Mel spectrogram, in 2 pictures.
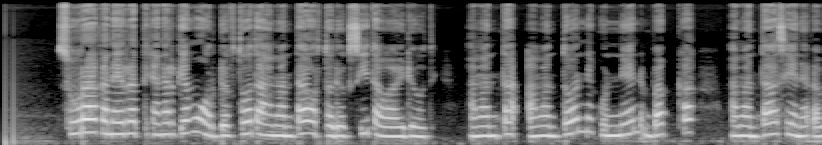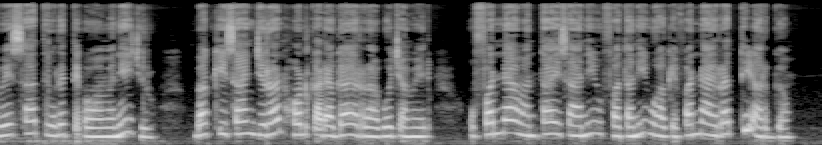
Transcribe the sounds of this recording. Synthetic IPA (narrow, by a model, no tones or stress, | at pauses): suːɾaːkɐnɐɪrːɐt̪ːɪkɐnɐɾɡɐmʊɔɾd̪ɔft̪o̞ːt̪ɐːmɐnt̪aːɔɾt̪ɔd̪ɔksiːt̪ɐwaːjd̪o̞ːt̪ɪ̥ | ɐmɐnt̪o̞ːnːɪkʊnːe̞ːnbɐkːɐː | mɐnt̪aːse̞ːnɐkʼɐbe̞ːsːaːt̪ːɪwɐlɪt̪ːɪkʼɐbɐmɐniːd͡ʒɪɾʊ̥ | bɐkːɪːsaːnd͡ʒɪɾɐnhɔlkʼɐᶑɐɡaːɪrːaːbɔt͡ʃʼːɐmeːᶑɐ̥ | ʔʊfːɐnːaːɐmɐnt̪aːɪsaːniːʊfːɐt̪ɐniːwaːkʼɛfːɐnːaːɪrːɐt̪ːɪɐɾɡɐmʊ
